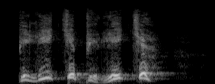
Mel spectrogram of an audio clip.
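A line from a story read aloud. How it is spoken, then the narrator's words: Timid babbling. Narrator (Russian): пролепетал Паниковский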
